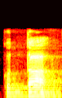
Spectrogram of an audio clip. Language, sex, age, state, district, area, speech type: Hindi, male, 30-45, Rajasthan, Karauli, rural, read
